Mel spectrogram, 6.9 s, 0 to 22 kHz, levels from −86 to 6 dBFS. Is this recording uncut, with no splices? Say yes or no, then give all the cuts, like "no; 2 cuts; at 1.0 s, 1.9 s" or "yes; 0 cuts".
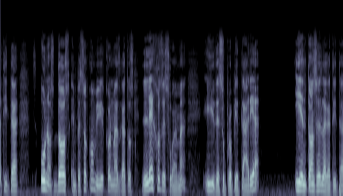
no; 2 cuts; at 1.0 s, 2.7 s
